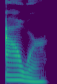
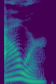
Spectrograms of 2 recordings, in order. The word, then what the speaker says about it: hour: An hour. The word starts with H, but we say an, not a. Why? Because the H is silent. It sounds like hour.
